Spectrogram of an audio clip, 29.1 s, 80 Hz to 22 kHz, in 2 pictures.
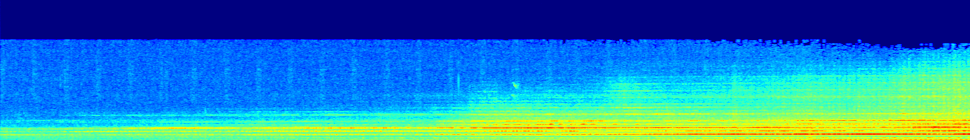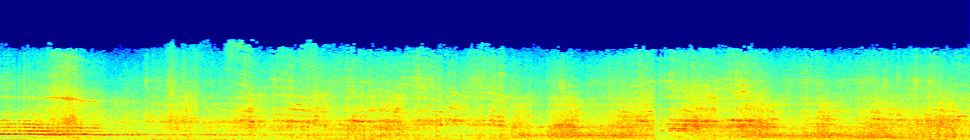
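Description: Freightliner Class 70 diesel locomotive approaching with a steady high whine over its engine note, growing louder. About fifteen seconds in, the whine drops in pitch as the locomotive passes, and its container wagons follow, rattling and clattering over the rail joints.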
